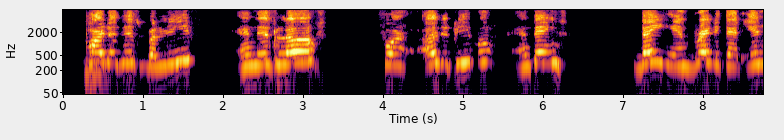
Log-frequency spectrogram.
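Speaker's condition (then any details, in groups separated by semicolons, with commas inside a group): Cerebral palsy; uses wheelchair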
